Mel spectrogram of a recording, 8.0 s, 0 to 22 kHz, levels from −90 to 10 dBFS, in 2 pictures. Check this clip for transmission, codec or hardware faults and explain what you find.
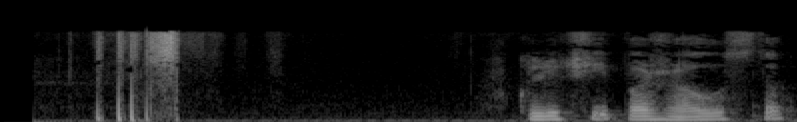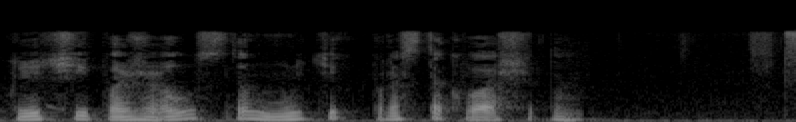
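Two faults show up: coarse low-delay coding throughout and three short dropouts patched over by the decoder.

Throughout, the speech is rough and grainy, with noise filling the gaps between harmonics and a thin, synthetic-sounding top band. The likely cause is low-delay AAC compression (AAC-ELD): its short frames resolve pitch harmonics poorly, and at a rate around 32 kbps the damage is plainly audible.

At 2.99–3.02 s, 4.75–4.81 s and 6.81–6.93 s, AAC frame loss with concealment occurs. The decoder rebuilt the missing stretches of 20, 40 and 80 ms from the last good spectrum, consistent with one, two and four lost frames. Each gap sounds like a brief smeared, noisy or phasey patch, longest at the end.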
